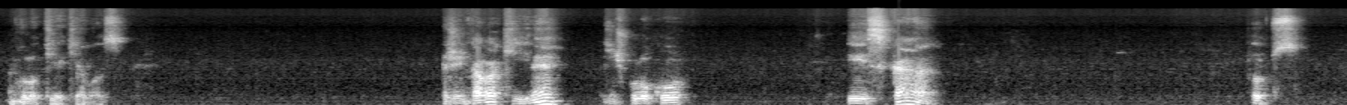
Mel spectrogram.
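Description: A man speaks calmly, close to a microphone, in short phrases with pauses.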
